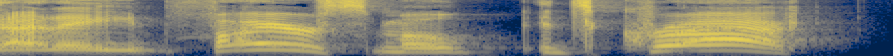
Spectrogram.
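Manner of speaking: high, slow, drawn-out yell.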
